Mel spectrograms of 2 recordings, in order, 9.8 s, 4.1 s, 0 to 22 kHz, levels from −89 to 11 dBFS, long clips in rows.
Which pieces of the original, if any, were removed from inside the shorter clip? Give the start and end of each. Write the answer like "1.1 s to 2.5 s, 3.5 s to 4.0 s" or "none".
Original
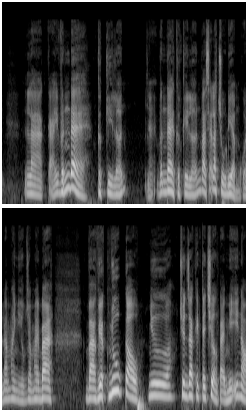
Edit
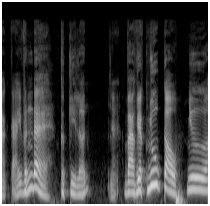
3.1 s to 6.4 s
